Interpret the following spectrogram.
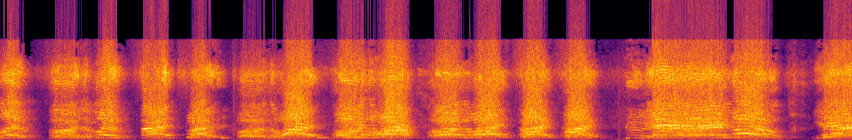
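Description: A group of children chanting a cheer loudly in unison, in short rhythmic bursts about two a second, ending in a longer held shout near the end.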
